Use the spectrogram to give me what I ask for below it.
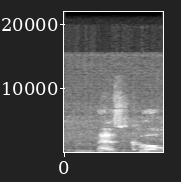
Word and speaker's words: Mezco: But I always pronounce this wrong. Are they called mezco or like?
